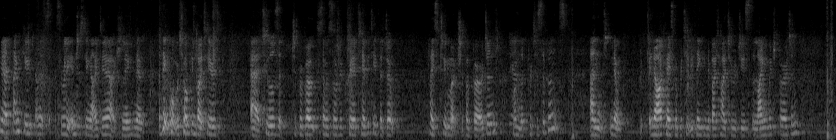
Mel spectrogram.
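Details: Adult woman speaking; normal speech.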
